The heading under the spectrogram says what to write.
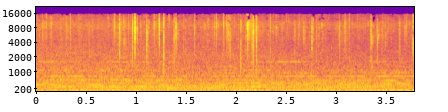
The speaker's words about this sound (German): Von einem Sandwall geschützt, schichtest du ein paar kleinere Zweige übereinander, um dir ein kleines Lagerfeuer zu machen. Schon knistert es heimlich und eine angenehme Wärme breitet sich aus.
